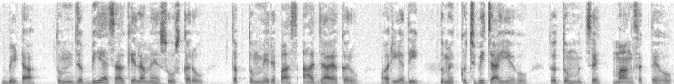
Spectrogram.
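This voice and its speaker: A man playing a kind, gentle neighbour of thirty in a Hindi cartoon story. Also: mid-range voice, measured pace, natural voice. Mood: caring.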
